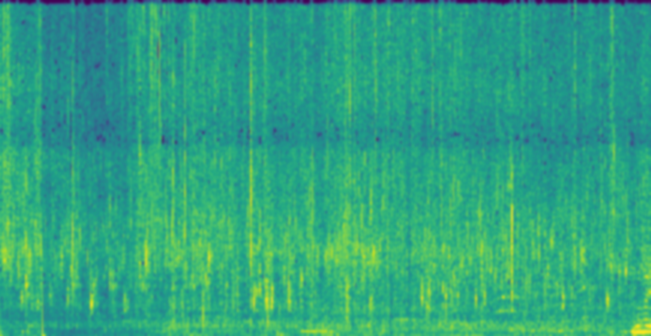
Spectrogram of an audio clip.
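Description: Eggplant frying in hot oil, a steady close crackle and sizzle with scattered pops, continuing evenly throughout with faint voices in the background.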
